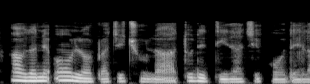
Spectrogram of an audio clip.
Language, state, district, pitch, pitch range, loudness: Idu Mishmi, Arunachal Pradesh, Lower Dibang Valley, 135 Hz, 120-160 Hz, -15 LUFS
